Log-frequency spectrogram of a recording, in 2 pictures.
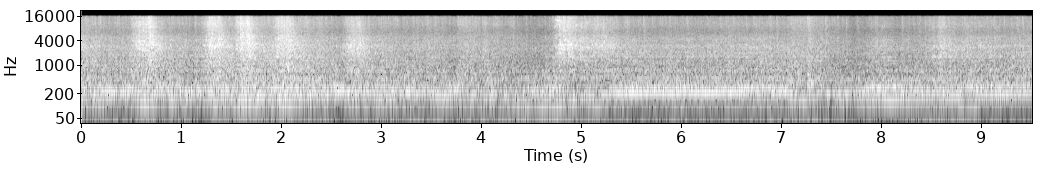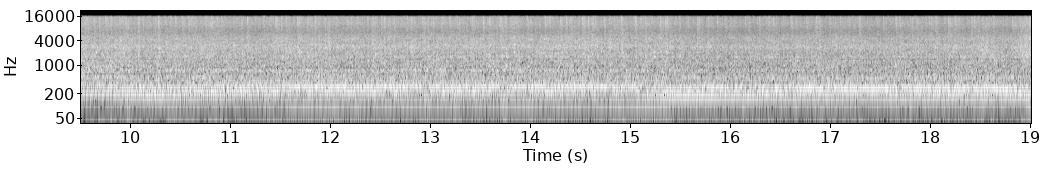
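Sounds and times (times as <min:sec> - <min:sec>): engine revving: 0:00.0 - 0:19.0.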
